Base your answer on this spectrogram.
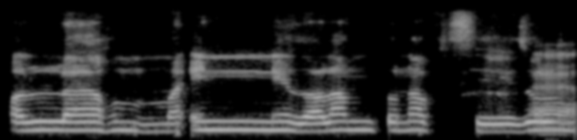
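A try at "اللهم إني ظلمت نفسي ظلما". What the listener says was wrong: ইন্নি একটু লম্বা করব ইন্নি একালে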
